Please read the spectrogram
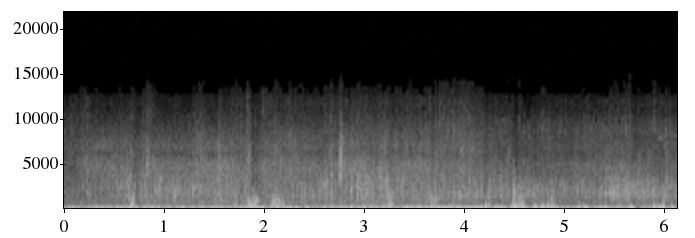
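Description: Mountain bike being ridden along a rough dirt trail: tyres rolling and the bike knocking over bumps, under a heavy rumble of wind buffeting the microphone.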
